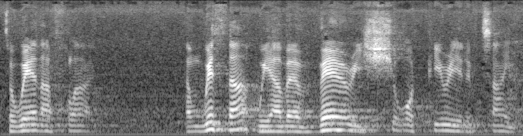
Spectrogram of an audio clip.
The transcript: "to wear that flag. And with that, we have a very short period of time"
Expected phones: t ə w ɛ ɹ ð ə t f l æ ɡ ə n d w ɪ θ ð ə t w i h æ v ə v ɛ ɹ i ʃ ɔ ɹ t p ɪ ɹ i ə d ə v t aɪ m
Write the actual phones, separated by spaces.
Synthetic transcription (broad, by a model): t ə w ɛ ɹ ð ə t f l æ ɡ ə n w ɪ ð ə t w i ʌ v ə v ɛ ɹ i ʃ ɔ ɹ t p ɪ ɹ i ə d ə v t aɪ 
